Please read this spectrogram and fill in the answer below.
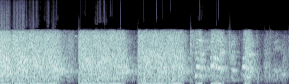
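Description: A rapid series of close-range gunshots indoors, loud enough to overload the body camera's microphone, thinning out to a few sharp knocks near the end.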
